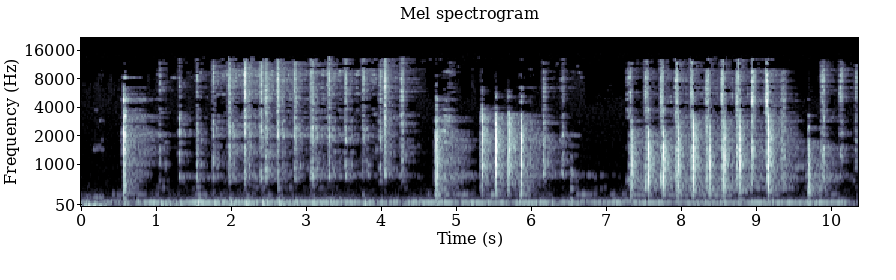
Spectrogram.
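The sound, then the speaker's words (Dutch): A chopping knife cuts parsley and onion on a board in quick runs of sharp, clicking strokes. There are many rapid taps in several bursts over a low steady hum. “Nou, de peterselie en de ui zijn inmiddels al onder het hakmes gegaan”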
